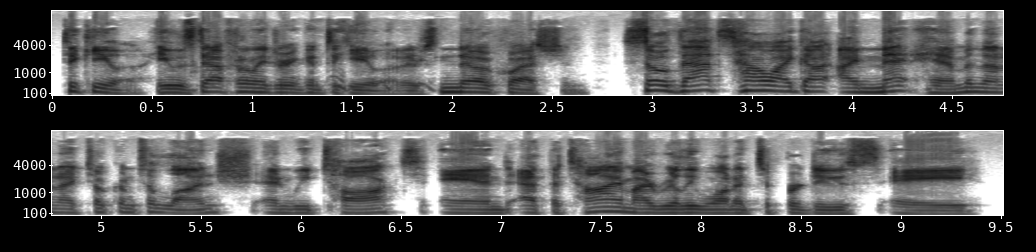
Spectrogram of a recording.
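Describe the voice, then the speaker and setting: A man chatting casually as an interview guest, telling stories in an animated way and slipping into quoted dialogue. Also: mid-range voice, fairly quick, hardly any pauses, dry recording, clean studio sound. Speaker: interview guest, audio drama producer. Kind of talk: casual conversational storytelling.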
